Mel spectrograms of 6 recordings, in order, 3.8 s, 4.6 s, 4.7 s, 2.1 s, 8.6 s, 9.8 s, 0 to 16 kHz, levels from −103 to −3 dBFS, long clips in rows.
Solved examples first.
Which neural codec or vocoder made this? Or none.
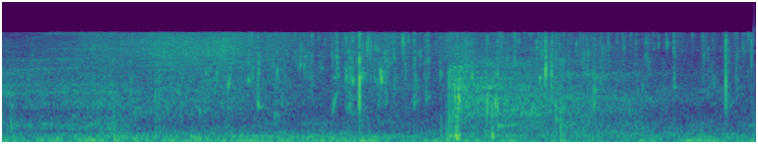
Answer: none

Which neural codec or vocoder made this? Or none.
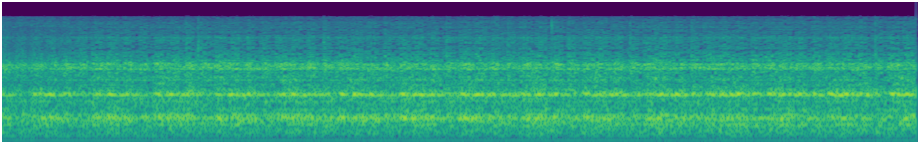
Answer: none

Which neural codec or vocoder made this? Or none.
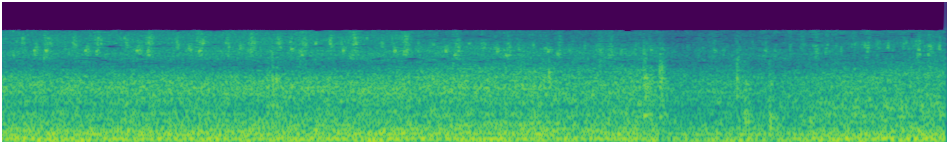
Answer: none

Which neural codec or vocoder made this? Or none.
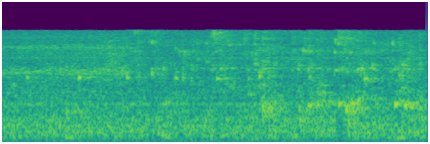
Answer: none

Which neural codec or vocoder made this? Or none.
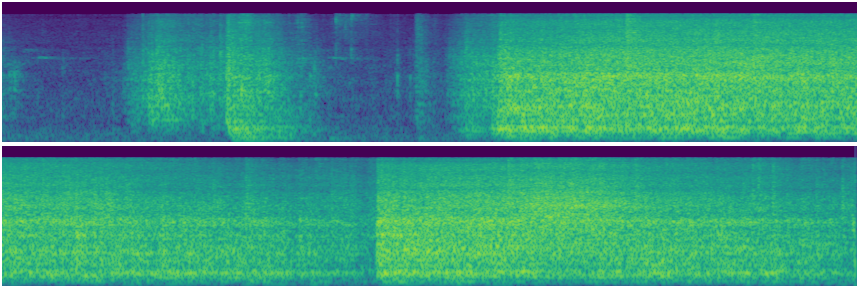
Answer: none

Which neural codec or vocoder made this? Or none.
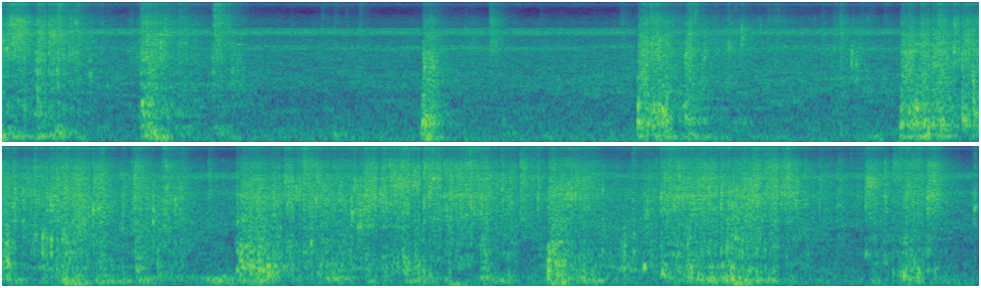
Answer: none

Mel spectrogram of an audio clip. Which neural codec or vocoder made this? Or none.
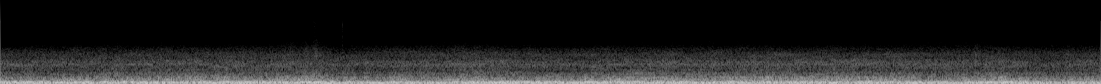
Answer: autoencoder, DAC-VAE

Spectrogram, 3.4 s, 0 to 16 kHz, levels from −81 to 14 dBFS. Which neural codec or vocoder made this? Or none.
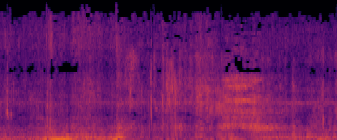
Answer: none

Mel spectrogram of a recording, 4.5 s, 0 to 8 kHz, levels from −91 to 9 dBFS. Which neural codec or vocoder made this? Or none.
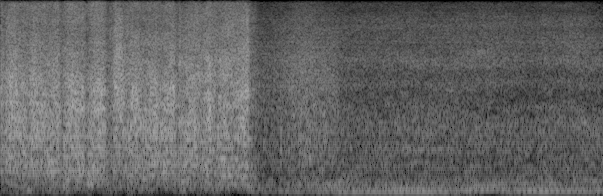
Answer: autoencoder, DAC-VAE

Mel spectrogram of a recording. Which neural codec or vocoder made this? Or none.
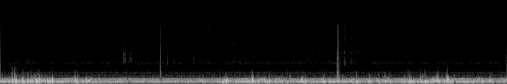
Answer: none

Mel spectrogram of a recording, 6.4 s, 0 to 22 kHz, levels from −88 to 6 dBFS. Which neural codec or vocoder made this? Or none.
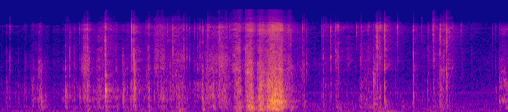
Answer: autoencoder, DAC-VAE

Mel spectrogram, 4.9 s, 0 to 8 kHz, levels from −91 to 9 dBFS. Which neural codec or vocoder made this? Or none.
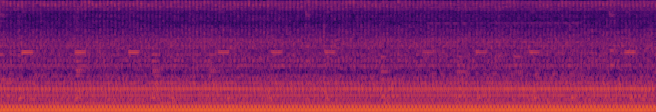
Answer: none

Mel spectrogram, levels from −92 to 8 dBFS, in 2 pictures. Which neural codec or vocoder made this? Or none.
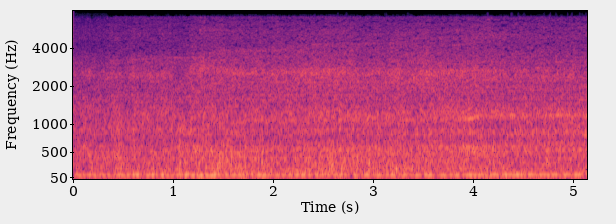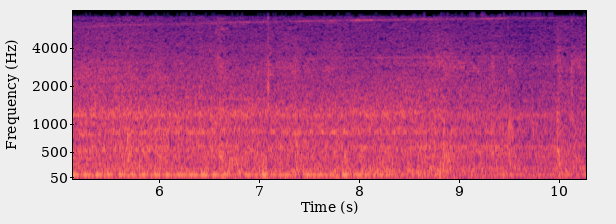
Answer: none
